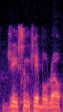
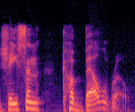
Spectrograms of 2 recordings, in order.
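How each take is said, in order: First: The middle name is not said like 'Cabell'. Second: The middle name is said like 'Cabell'. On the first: The speaker calls it right. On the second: The speaker calls it wrong.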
